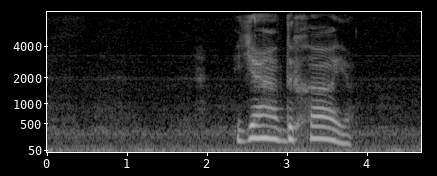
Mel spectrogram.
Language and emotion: Russian, neutral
